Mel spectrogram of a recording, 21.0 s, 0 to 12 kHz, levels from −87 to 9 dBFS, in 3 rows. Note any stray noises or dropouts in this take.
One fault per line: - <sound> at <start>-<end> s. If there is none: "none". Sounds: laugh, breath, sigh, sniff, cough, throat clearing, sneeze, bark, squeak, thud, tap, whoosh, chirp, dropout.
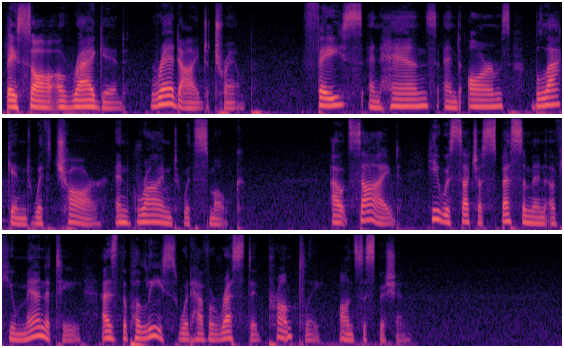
none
